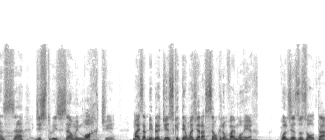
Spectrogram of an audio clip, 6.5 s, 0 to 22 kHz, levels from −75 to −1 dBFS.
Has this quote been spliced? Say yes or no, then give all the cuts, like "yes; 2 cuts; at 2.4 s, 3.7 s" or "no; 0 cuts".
yes; 1 cut; at 2.5 s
